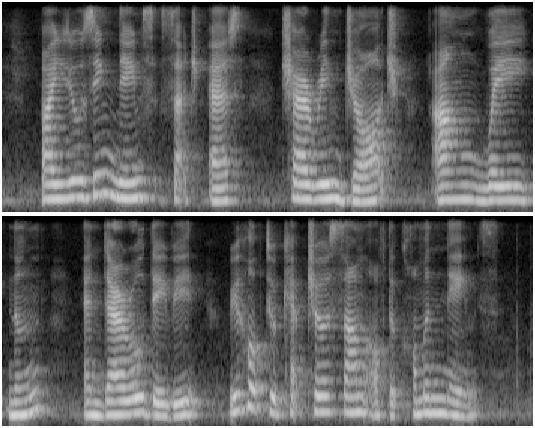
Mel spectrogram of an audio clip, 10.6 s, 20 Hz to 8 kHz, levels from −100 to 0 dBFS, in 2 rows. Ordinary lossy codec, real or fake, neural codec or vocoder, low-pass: Opus, 64 kbps; real; none; 7.2 kHz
